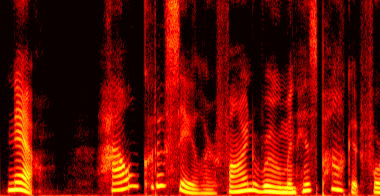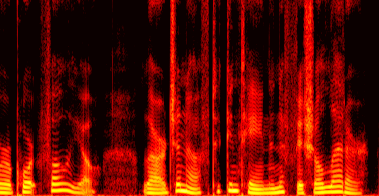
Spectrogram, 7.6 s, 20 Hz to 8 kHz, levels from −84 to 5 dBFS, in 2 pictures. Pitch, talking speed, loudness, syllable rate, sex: 225 Hz, 160 wpm, -18 LUFS, 4.8 syllables/s, female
